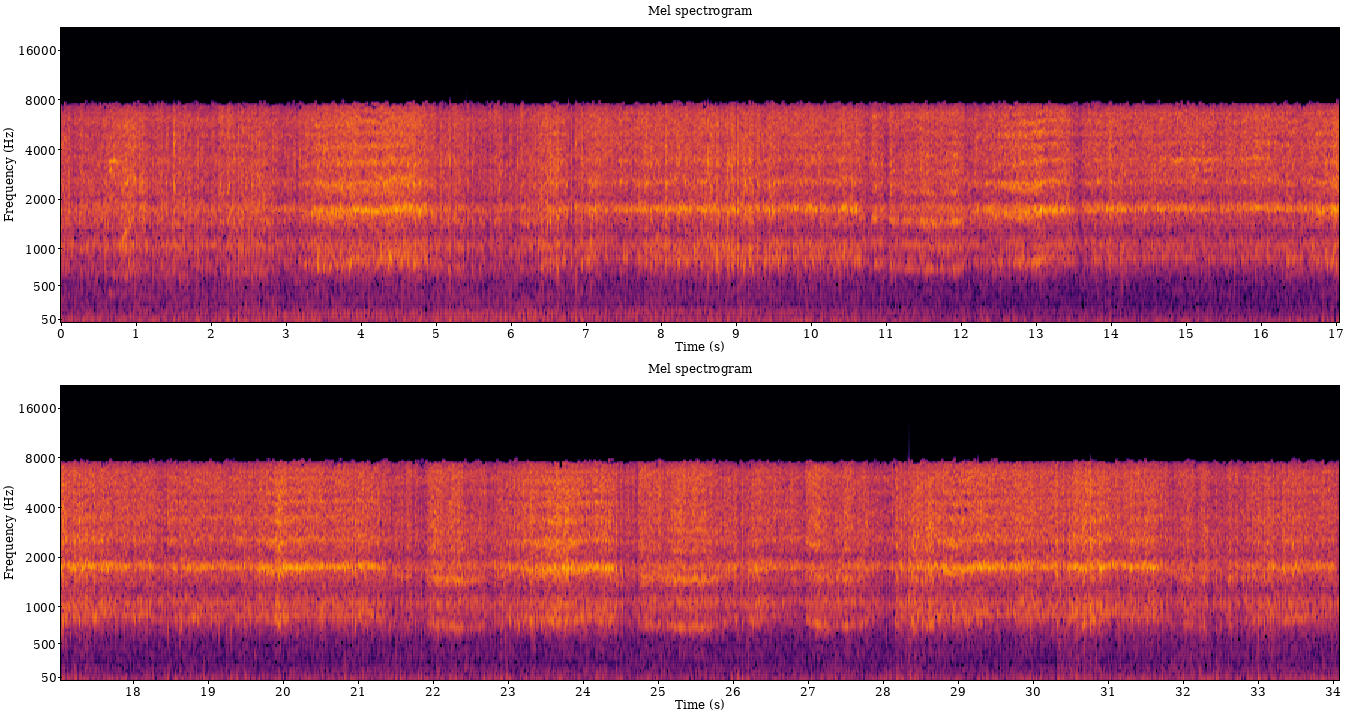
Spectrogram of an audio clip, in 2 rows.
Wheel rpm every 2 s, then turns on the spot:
210, 210, 210, 220, 230, 220, 220, 230, 230, 230, 230, 220, 220, 230, 230, 230, 230.
none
